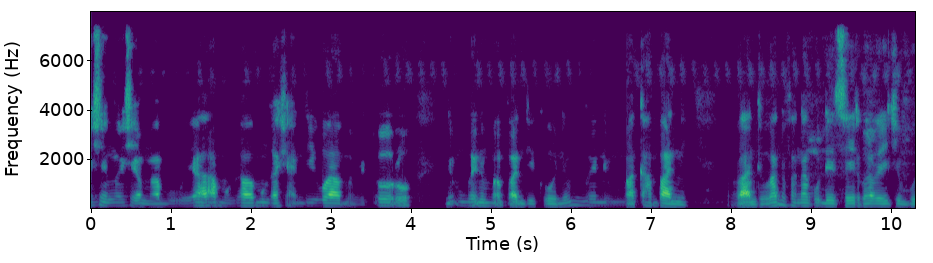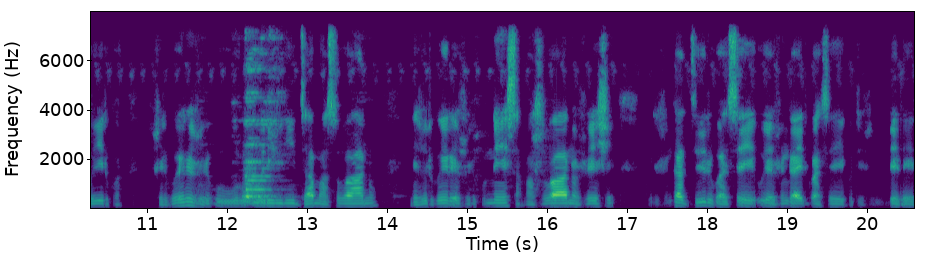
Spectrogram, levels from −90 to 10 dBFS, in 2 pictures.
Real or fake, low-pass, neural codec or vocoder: real; 7.2 kHz; none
